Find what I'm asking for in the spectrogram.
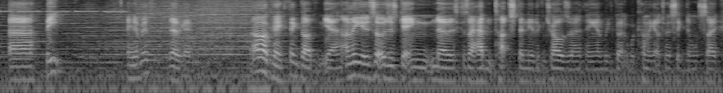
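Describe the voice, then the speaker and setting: A man casually chatting and rambling while he plays a game, swearing freely and laughing often. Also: mid-range voice. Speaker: gameplay video host. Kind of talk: casual gameplay commentary.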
